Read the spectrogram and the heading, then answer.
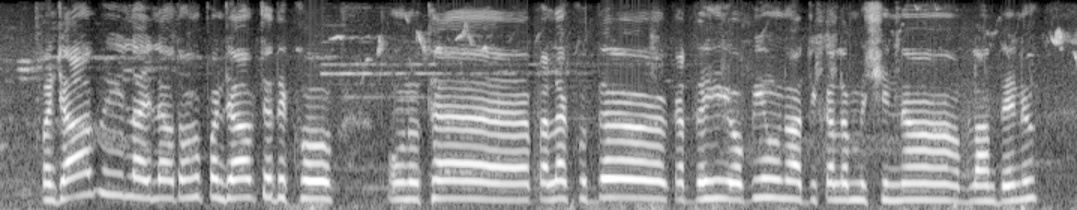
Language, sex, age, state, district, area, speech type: Dogri, male, 18-30, Jammu and Kashmir, Samba, rural, spontaneous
